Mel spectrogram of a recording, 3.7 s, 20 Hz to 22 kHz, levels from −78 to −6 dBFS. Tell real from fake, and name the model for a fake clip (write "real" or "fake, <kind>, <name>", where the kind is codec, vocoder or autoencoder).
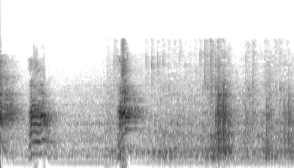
real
